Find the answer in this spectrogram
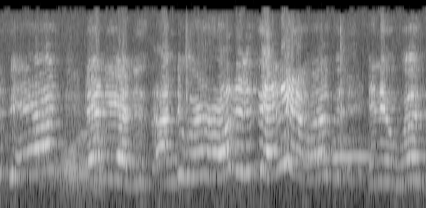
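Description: Young children talking and calling out in high-pitched voices, the words unclear.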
